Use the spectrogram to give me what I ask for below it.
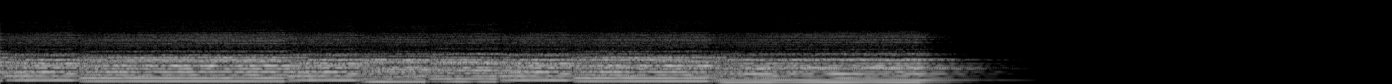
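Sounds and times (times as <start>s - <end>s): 
four-part SATB choir: 0.0s - 10.1s.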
